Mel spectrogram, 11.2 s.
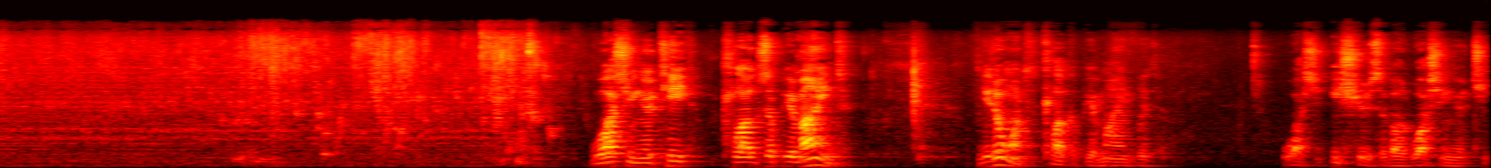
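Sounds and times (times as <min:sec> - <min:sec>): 
shower water running: 0:00.0 - 0:04.4
speech: 0:04.5 - 0:06.5, 0:07.4 - 0:08.8, 0:09.7 - 0:11.1.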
